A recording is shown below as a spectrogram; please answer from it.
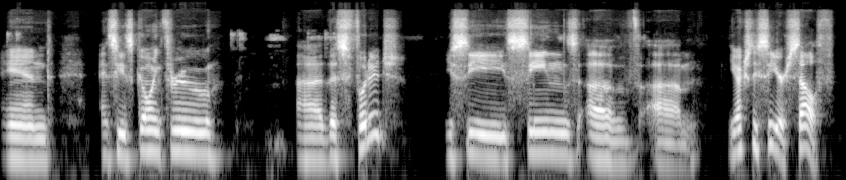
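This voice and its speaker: A man running a tabletop game as game master, improvising the narration haltingly as he thinks aloud. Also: medium pitch, darkish tone.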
